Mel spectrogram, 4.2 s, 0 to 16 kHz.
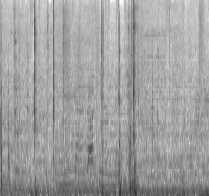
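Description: Inside the cab of a 1992 Toyota 4Runner creeping over a rutted, icy trail: a low engine and road rumble with a handful of sharp knocks and rattles as the truck jolts, the loudest two close together past the middle. Background music plays faintly underneath.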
